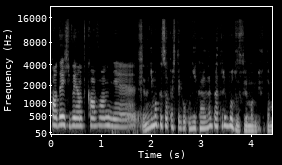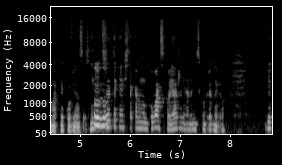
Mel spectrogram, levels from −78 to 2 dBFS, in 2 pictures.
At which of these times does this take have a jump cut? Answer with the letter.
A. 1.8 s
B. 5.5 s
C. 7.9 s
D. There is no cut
A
